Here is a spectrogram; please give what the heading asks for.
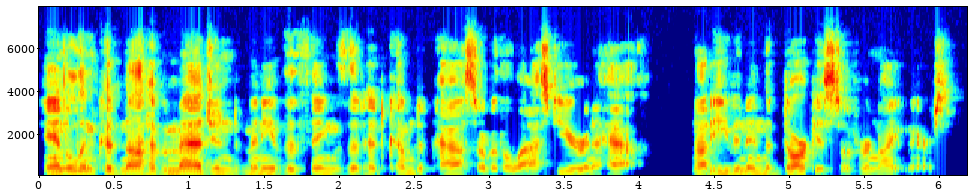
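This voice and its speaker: A man reading his own fantasy novel aloud as an expressive, scripted audiobook narration. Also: on the low side, fast talker, highs cut off.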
